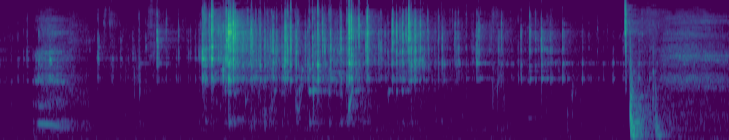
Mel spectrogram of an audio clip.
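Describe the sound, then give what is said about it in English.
Soft slurping sips of coffee, a quick cluster of wet sucking noises, followed by a solid clunk as a ceramic mug is set down on a hard surface. “Let me take a sip of this coffee.”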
